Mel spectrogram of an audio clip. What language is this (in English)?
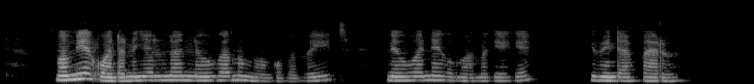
Kalenjin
